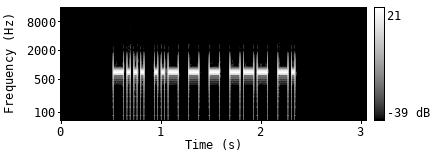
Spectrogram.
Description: Morse code, heard as a keyed tone, about 34 wpm, 700 Hz. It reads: BUTTON
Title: Top 1001-1250 Words 35wpm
